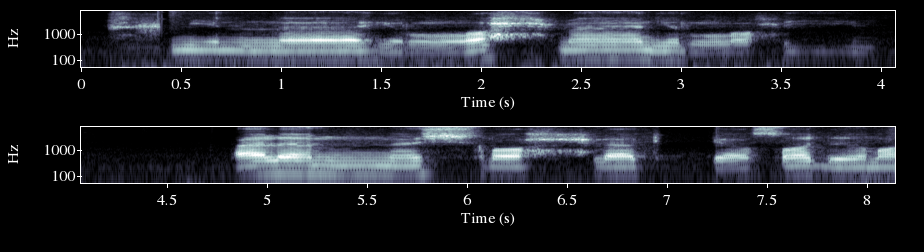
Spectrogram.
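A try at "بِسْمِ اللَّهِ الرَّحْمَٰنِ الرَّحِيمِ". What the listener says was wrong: Perhatikan pada lafaz ra ya tadi ya. Tetap ada getaran R. Ya betul, ya ada tebalnya. Tapi kalau tebal tanpa getaran R juga tidak Tidak betul. Ada tetap R-nya.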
